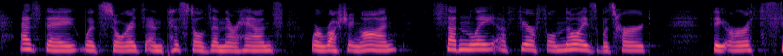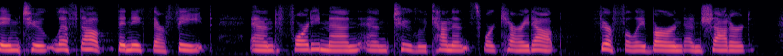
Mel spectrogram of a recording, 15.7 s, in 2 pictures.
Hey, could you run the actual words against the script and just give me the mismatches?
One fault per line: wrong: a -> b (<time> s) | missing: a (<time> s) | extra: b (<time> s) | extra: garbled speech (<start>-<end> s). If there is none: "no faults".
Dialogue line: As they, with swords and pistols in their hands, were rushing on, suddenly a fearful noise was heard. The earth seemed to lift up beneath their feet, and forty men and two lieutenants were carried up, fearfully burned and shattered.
no faults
